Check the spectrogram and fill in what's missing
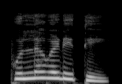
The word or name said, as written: ಪುಲ್ಲವಡಿತಿ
